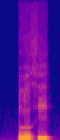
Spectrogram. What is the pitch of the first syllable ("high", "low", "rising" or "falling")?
high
